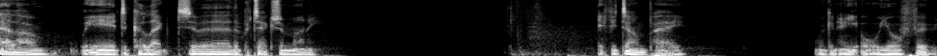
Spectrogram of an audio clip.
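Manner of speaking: put-on London-accented badger voice. Streamer imagining badgers coming into the house, voicing them with a london accent. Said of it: "badgers would have a London accent".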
